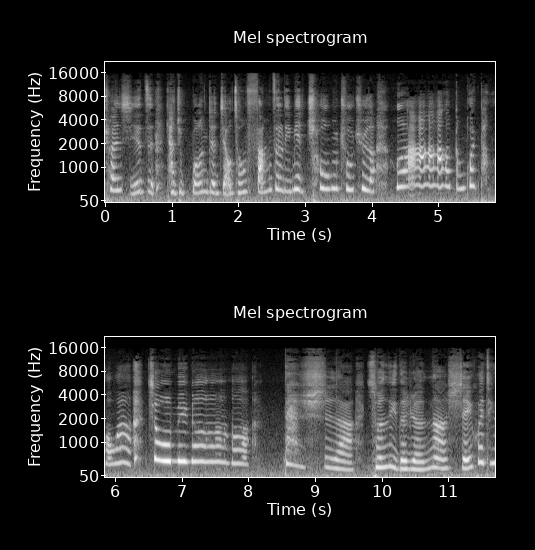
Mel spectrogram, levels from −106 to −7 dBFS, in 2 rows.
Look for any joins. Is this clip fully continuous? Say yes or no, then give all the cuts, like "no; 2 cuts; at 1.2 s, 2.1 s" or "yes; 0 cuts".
no; 2 cuts; at 6.4 s, 9.7 s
